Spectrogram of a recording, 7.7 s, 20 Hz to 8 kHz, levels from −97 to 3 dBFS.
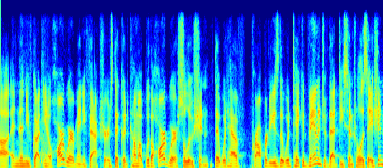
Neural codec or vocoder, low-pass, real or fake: none; 7.2 kHz; real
